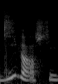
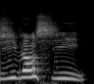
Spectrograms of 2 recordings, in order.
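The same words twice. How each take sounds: First: The first G is a hard G sound. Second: The first G is a soft G sound. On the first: The speaker's earlier mistaken idea of the name. The speaker calls it wrong. "Moi, je pensais que c'était Givenchy" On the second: The actual way the name is pronounced. The speaker calls it right. "un G qui est doux"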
